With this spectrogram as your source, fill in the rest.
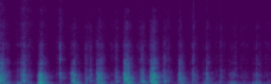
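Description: A wooden stylus scrapes the black wax coating over the colored base of a flat scratch-art card resting on a table, working near the lower right corner. About fourteen short, uneven scratching strokes follow one another, each a dry, papery rasp centered in the midrange with little deep bass or bright top.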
